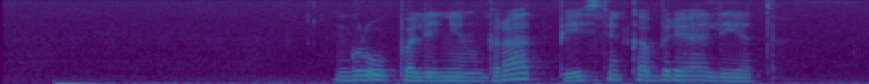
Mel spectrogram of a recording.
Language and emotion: Russian, neutral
